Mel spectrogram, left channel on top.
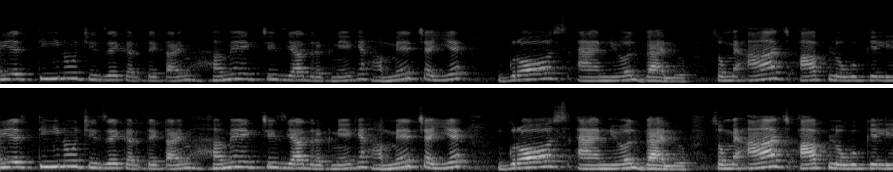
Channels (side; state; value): left; quieter; 9.5 dB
